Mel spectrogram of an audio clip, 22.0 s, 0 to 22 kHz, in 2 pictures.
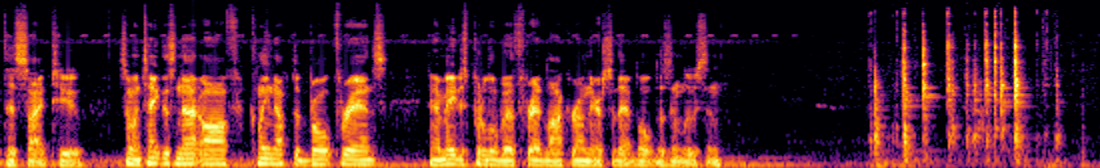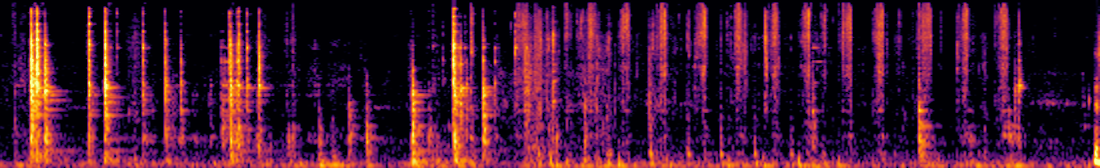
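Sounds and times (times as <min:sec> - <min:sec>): ratchet wrench clicking: 0:08.7 - 0:21.3.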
